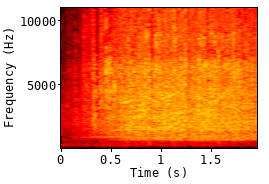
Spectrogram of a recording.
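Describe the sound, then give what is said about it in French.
Crowd applause for a funeral cortege moving up rue Royale in Paris, between the Place de la Concorde and the Madeleine church. Dense, steady clapping swells slightly after the start, then holds at a full level. “pour lui dire merci, pour qu'il ne meure jamais, d'applaudir Monsieur Johnny Hallyday.”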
